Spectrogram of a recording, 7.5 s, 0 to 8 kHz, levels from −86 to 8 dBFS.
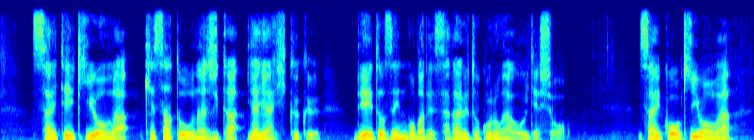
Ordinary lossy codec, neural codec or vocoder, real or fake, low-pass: none; codec, 16 kHz, 2 kbps, FreqCodec, larger model; fake; 7.2 kHz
